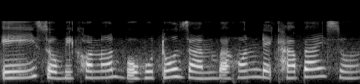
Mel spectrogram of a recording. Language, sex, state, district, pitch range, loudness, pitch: Assamese, female, Assam, Sonitpur, 295-340 Hz, -15 LUFS, 310 Hz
